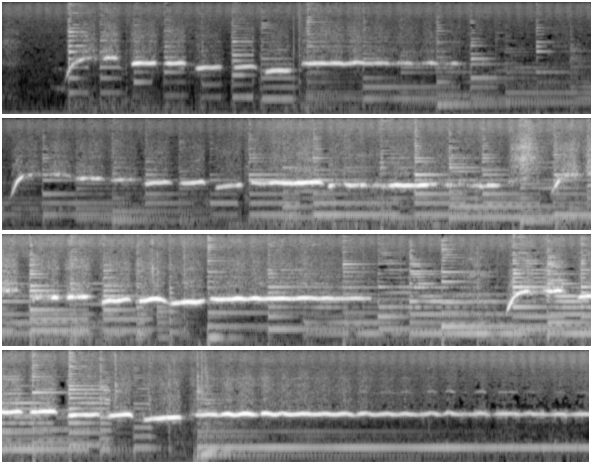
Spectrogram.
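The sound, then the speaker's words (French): A concert audience whistles a melody along with a live song, riding high over a full, steady band accompaniment and carrying the tune continuously from start to finish. “Hey, vous êtes sûrement capable de siffler, vous autres aussi.”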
